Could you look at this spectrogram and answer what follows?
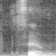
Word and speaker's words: Semmes: I'm here with Katherine Semmes. Semmes.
